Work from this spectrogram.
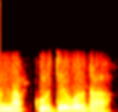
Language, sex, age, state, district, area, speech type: Marathi, male, 30-45, Maharashtra, Nagpur, urban, conversation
